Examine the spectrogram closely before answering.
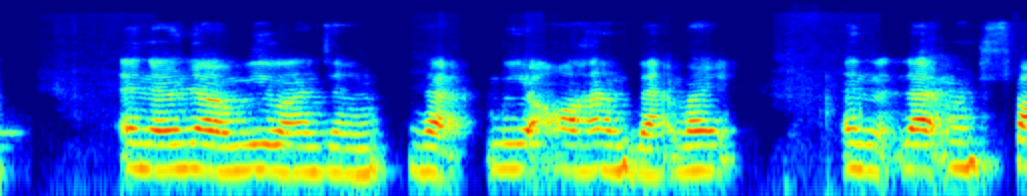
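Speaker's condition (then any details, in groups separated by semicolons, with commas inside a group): Cerebral palsy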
